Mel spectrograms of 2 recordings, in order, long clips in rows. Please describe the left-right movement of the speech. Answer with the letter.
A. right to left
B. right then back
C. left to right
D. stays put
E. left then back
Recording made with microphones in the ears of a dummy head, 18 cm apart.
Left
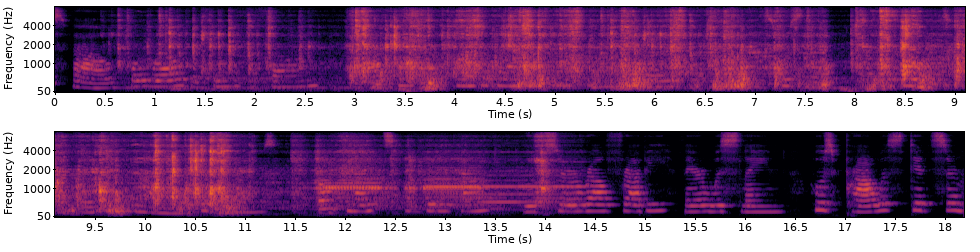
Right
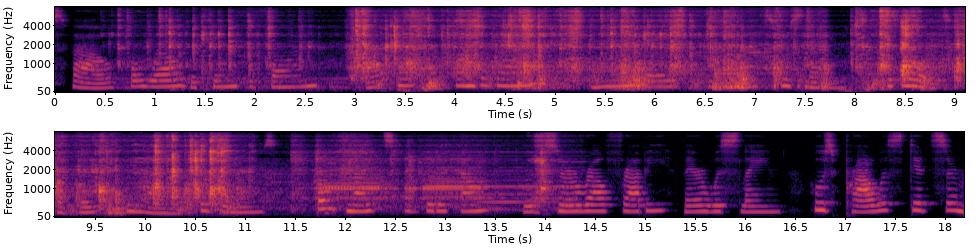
D.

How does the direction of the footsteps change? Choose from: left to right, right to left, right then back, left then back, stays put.
right then back.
